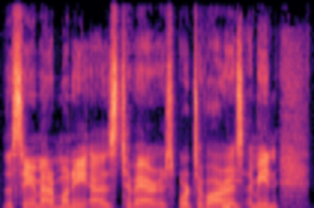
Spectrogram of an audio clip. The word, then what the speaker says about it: Tavares: I mean it could it's up in Canada Samaras down here as Tavares I don't I don't know I think he's even said he doesn't care like so everyone has a different pronunciation I think he's like I pretty sure it's Tavares but you can call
